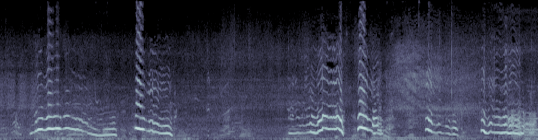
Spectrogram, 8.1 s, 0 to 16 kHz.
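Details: Excited whippet vocalising at the 2018 FCI European Championship, lure coursing, with Fierce Fireball Crybaby and Fierce Fireball Blaze: loud, high, wavering whines that arch up then slide down, in bursts with short gaps, mixed with sharp yelps and nearby human voices.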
